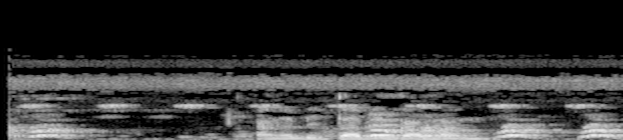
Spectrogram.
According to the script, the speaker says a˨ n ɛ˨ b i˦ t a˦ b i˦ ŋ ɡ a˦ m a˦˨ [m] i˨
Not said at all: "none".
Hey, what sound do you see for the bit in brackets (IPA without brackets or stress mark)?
n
